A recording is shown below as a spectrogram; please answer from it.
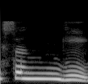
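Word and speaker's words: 승기: Lalu kayak contoh ada Lee Seung-gi, gitu kan juga Seung ya, itu U-nya tidak terbaca ya teman-teman, itu harus diperhatikan. Jadi, bacanya hanya E saja.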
